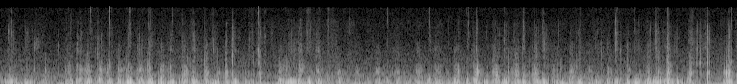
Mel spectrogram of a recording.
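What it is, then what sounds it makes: Plastic container with water beads. A small round clear plastic food container with a blue lid, partly filled with orbeez, is held in one hand, shaken and moved around a microphone. The beads rattle and tumble inside in a steady, irregular patter of soft, muffled, low thuds with brief brighter clicks.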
